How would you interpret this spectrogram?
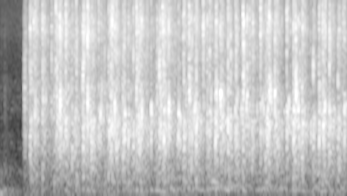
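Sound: audience clapping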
